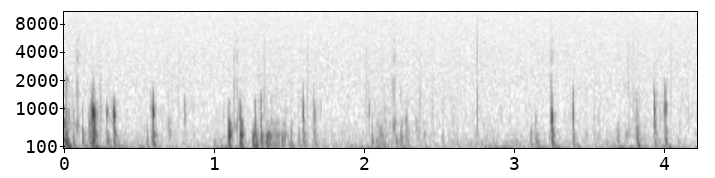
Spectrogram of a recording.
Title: Stomach sound and noise | My Stomach Makes Noises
